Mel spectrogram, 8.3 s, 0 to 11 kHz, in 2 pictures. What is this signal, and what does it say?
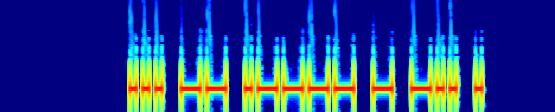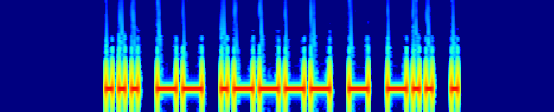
Morse code, heard as a keyed tone, about 25 wpm, 700 Hz. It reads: SM1TDE SM1TDE
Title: Call Signs Repeated 3x - 25wpm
